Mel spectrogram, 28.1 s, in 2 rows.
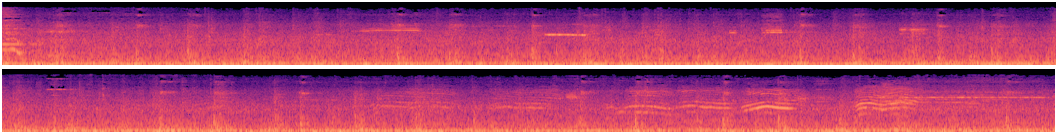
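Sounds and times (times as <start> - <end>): train coaches rumbling past: 0.0 - 28.0
wheels clattering on rails: 0.0 - 28.0
high wheel squeaks: 4.1 - 8.9, 9.6 - 13.7, 14.3 - 17.2, 18.0 - 28.0.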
